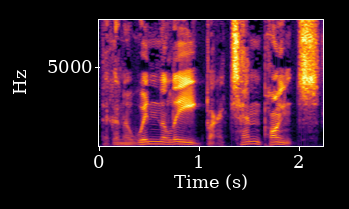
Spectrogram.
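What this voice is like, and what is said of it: Imitates another person's voice. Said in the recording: “That's my Berkey impression, everyone.”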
